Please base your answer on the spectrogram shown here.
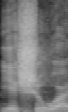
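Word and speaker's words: ישוע: Saben que la palabra Josué y Jesús en hebreo se pronuncia Yeshua, es el mismo nombre.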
